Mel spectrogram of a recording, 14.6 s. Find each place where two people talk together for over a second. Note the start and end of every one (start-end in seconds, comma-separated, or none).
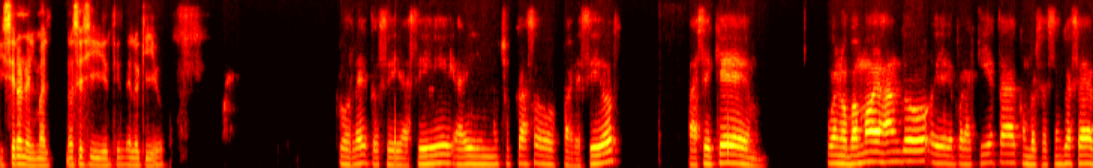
none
